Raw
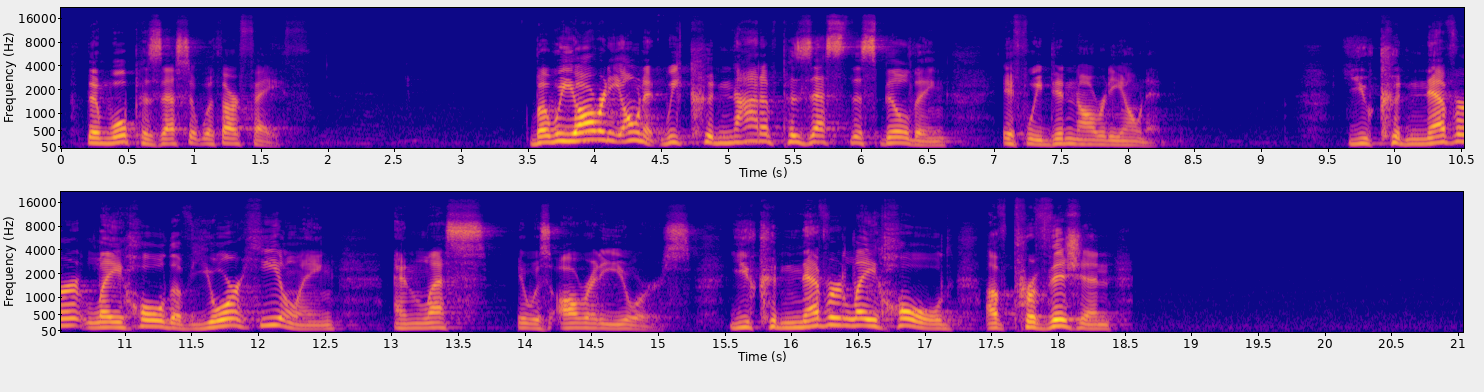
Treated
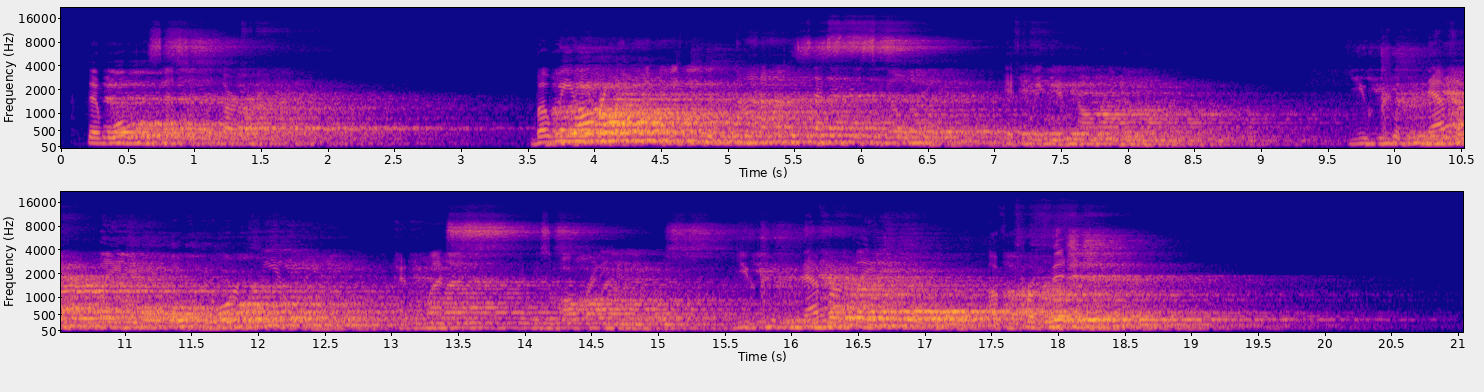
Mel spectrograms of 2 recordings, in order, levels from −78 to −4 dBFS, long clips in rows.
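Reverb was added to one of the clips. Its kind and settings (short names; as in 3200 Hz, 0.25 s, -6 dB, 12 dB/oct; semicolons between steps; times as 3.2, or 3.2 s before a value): plate-style reverb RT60 3.9 s, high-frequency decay 0.35×, pre-delay 90 ms, DRR -6.5 dB; gain -11 dB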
